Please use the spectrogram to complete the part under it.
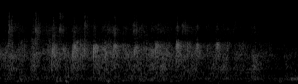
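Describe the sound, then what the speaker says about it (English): Audience applause for small-business participants at a sustainability day technical session, a steady wash of many hands clapping at moderate distance for about three seconds with no talk over it. "So a big applause for everyone today."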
